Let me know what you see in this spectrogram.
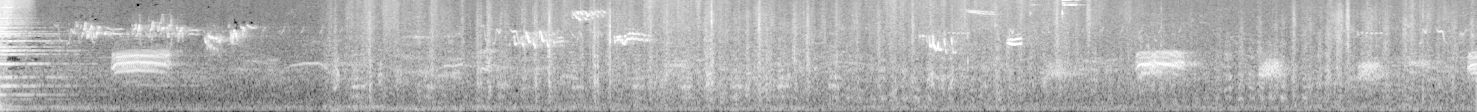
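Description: Birds calling: a few short harsh calls, one about a second in and several more near the end, with higher chirps in between, over a faint steady low hum.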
